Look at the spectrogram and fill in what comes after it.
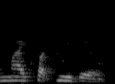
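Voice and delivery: ordinary talk, nothing marked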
